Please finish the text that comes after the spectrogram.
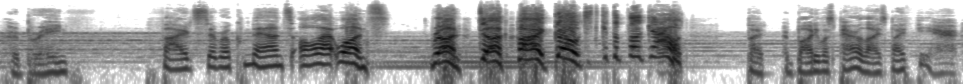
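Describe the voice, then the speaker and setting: Female let's-play reader, slow and animated, theatrical narration broken by blunt, profane reactions, prominent music underneath. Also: a little high. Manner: expressive, exclamatory, profane asides. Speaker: gamer reading a visual novel aloud. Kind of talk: dramatic reading with reaction commentary. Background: game music.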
